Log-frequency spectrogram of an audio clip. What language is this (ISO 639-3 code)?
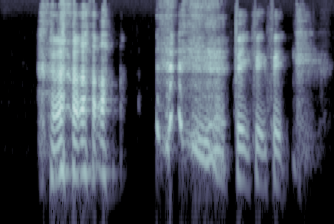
eng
